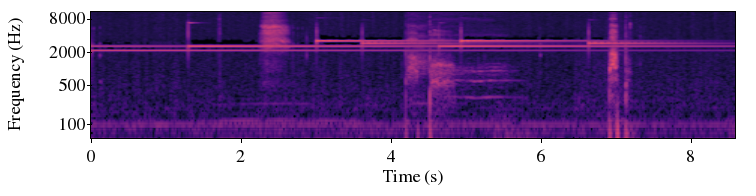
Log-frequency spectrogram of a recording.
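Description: High metallic chime tones struck one after another, each one ringing on so they pile up into a sustained shimmer. There are a couple of soft breathy rushes in between, and a sharp knock about seven seconds in.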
